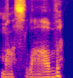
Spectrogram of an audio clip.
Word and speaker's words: Maslow: Actually Maslow, but he's of Russian descent, so you pronounce the V, Maslov.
